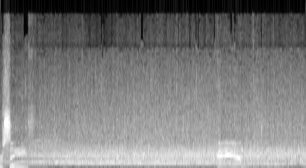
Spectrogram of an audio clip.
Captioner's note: cheers, applause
